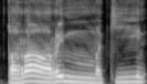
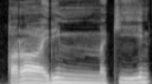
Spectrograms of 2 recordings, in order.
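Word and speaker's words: قَرَارٍ مَكِينٍ: അവിടെ റാഇന് കെസറാണ്. റാഇന് കെസർ വരുമ്പോൾ താഴെ കെസർ തൻവീനാകട്ടെ തൻവീനില്ലാത്തതാകട്ടെ എപ്പോഴൊക്കെ റായിന് കസറ് വരുന്നുണ്ടോ അപ്പോഴെല്ലാം തർക്കീഖ് അഥവാ സ്വരം കുറച്ച് എളുപ്പത്തിലാണ് അത് ഓതേണ്ടത്. രീ എന്ന ഉച്ചാരണമാണ് അവിടെ ഉണ്ടാകേണ്ടത്. ഖറാറിം മക്കീൻ എന്ന് ഓതിയാൽ ആ പാരായണം തെറ്റായ പാരായണമാണ്. ഖറാരിം മക്കീൻ എന്നാണ് നമ്മൾ ഓതേണ്ടത്. അപ്പോൾ ഈ കാര്യങ്ങൾ തജ്വീദിൻ്റെ നിയമങ്ങൾ നമ്മൾ ശ്രദ്ധിക്കേണ്ടതാണ്.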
